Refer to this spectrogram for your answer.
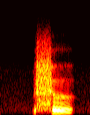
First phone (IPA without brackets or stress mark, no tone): s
